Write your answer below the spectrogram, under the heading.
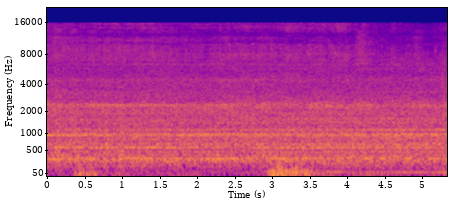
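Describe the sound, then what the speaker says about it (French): Cooling fans of a Castolin OHM 2.4 hydrogen welding machine whirring steadily and close by, a broad constant rush with a low hum that swells slightly partway through, no talk over it. "là on entend les ventilateurs de la machine qui se mettent à tourner uniquement quand on a besoin de notre gaz"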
